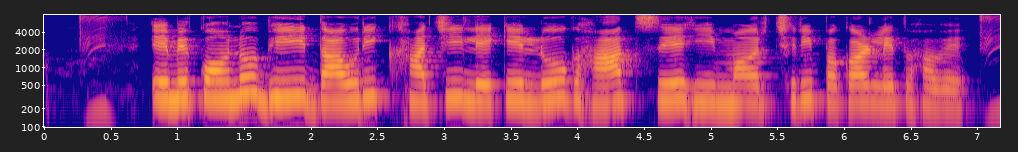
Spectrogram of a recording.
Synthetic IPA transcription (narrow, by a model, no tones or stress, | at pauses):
emẽkɔːnobʱid̪aːwɾikʰãːt͡ʃilekeloːɡɦaːt̪ʰseɦiməɾt͡ʃʰɾipəkəɽleːt̪ɦaʋe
